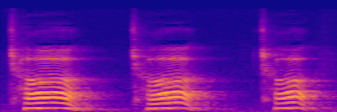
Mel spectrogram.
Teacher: छ मतलब हमारी जुबान पहले मूर्धा से टकरा रही है, फिर वो हमारा मुंह खुल जा रहा है और पूरा बाकी का साउंड जो आ रहा है हमारे कंठ से आ रहा है। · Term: कंठ मूर्धा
